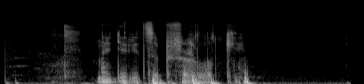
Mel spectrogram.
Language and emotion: Russian, neutral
